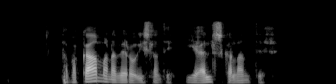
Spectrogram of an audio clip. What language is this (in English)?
Icelandic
